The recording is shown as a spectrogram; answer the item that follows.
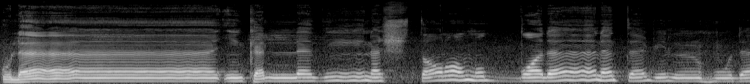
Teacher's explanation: Ulaika panjang lima harakat. Ketika mad bertemu Hamzah dalam satu kalimat namanya mad wajib muttasil ya. Mad wajib muttasil.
